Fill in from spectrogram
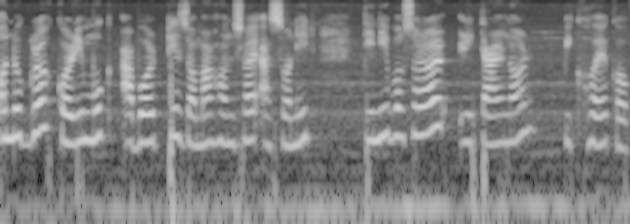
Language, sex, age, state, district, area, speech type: Assamese, female, 18-30, Assam, Darrang, rural, read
